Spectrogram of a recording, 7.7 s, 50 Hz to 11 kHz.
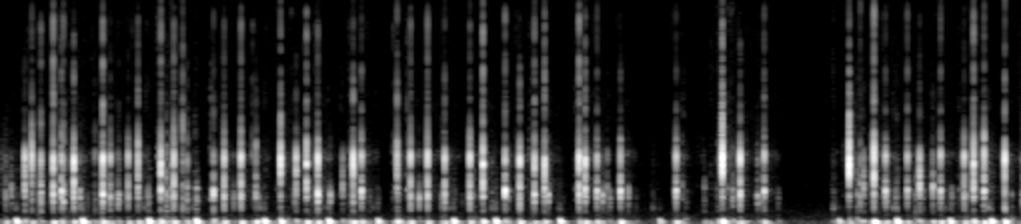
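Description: A black-cased tenkeyless Matrix 8X V2.0 mechanical keyboard with cream PBT keycaps, an aluminum plate, and retooled black switches with 65 g Gateron yellow springs is typed on continuously with the fingertips of both hands. The rapid keystrokes combine a low, rounded thock with bright, short clacks that die away almost instantly, pausing briefly near the six-second mark before resuming. The result sounds solid.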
